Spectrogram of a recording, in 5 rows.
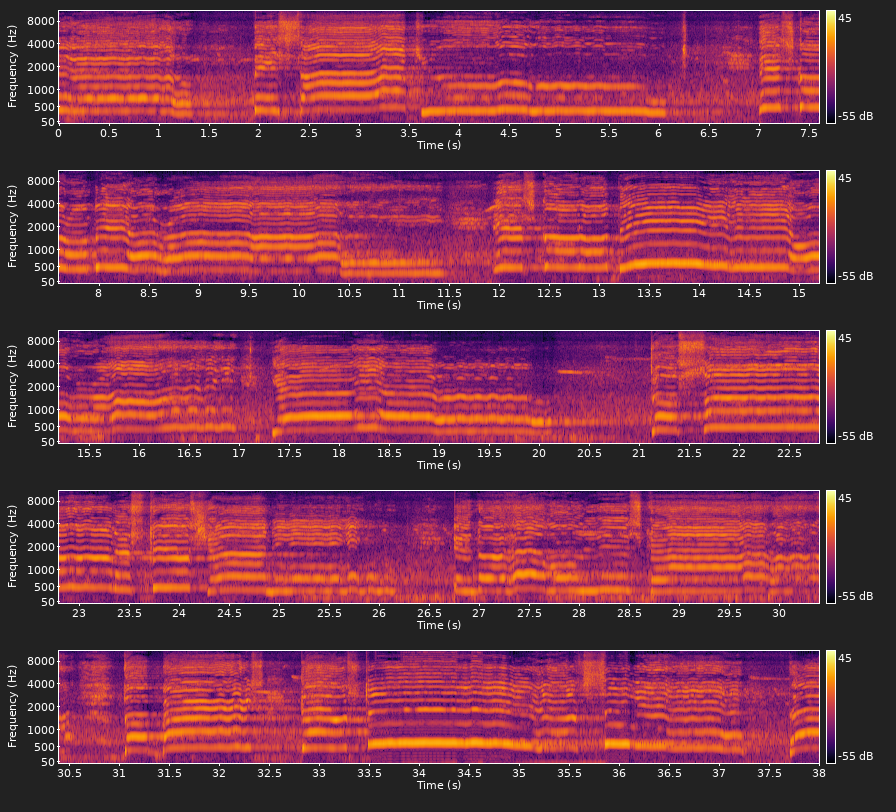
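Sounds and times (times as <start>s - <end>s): person singing long notes: 0.0s - 38.0s.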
